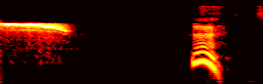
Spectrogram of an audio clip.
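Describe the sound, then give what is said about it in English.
A person whistles a long, piercing high note that sags downward at the end, imitating a hawk's screech, followed after a pause by a short, wavering vocal cry. “Sort of a high whistle, like a like that, like yeah, an eagle. I mean, like a hawk. It's a very high screech.”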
